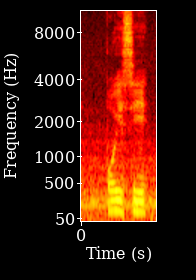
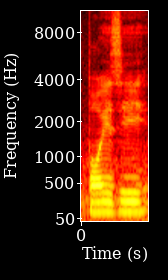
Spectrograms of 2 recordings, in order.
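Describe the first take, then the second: First: The middle consonant is a hissing s sound. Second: The middle consonant is a buzzing z sound. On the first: The speaker calls it right. "Locals say it with an S, not a Z" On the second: The speaker calls it wrong. "I'm sorry"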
